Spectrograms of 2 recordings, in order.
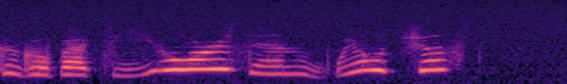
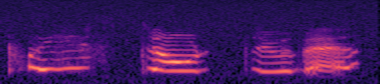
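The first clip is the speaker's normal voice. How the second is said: desperate plea; 7 semitones higher, slower than usual. Acted. Victim begging before the cut.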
